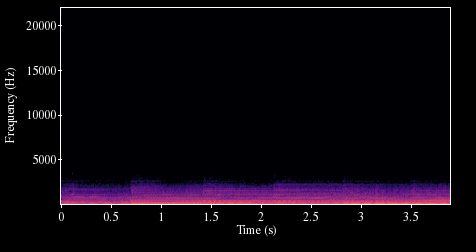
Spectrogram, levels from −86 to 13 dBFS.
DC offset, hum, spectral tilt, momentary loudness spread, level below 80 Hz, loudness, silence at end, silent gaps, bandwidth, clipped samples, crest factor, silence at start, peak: under 0.1%; none; -13.5 dB/octave; 6 LU; -48 dBFS; -26 LUFS; 0 s; none; 2.4 kHz; under 0.1%; 12 dB; 0 s; -12 dBFS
